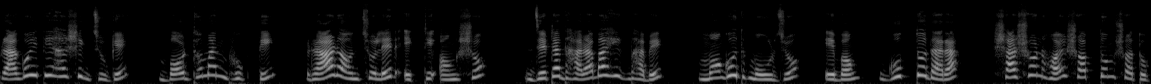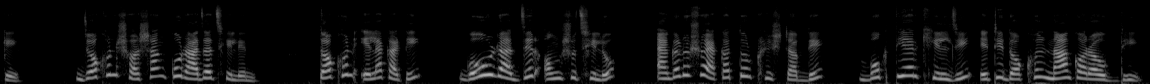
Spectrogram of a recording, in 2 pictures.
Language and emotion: Bengali, neutral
